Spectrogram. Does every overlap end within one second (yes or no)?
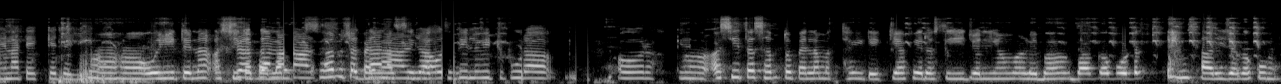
no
